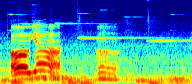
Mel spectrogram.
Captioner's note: genuine gasp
